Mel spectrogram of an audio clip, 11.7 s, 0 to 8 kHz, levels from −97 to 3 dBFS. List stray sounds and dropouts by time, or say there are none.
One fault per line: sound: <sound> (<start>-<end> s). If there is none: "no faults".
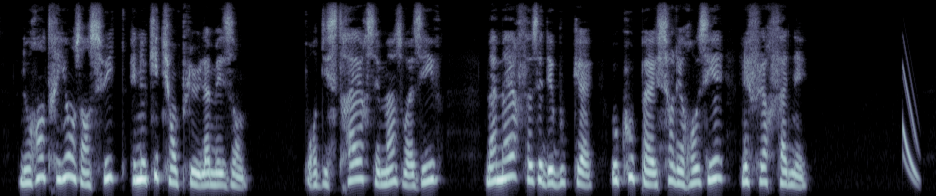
sound: chirp (11.3-11.5 s)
